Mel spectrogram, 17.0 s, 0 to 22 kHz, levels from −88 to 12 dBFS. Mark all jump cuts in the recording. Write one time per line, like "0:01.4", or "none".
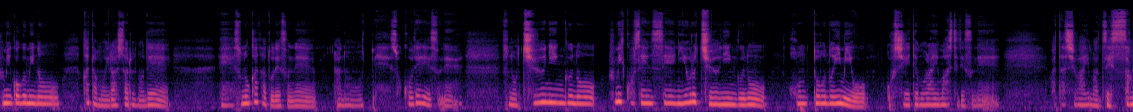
0:05.4
0:09.1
